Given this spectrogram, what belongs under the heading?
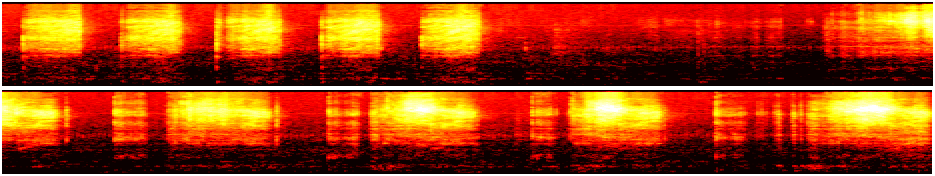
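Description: Knife blade ground against a simple sharpening stone, a series of rhythmic raspy strokes, short bursts followed by a pause then longer back-and-forth passes, close and moderately loud with no talking.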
